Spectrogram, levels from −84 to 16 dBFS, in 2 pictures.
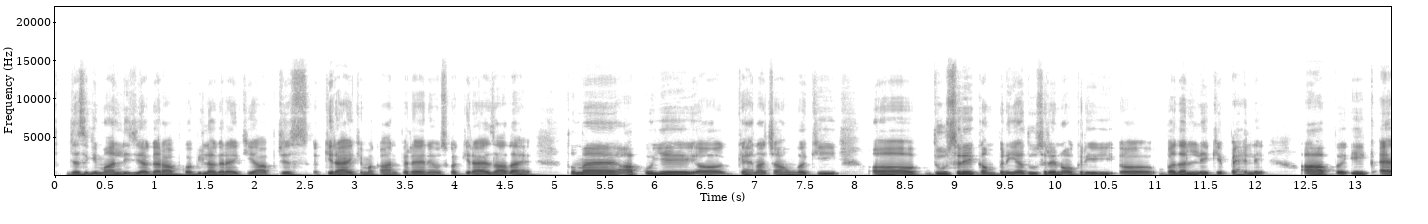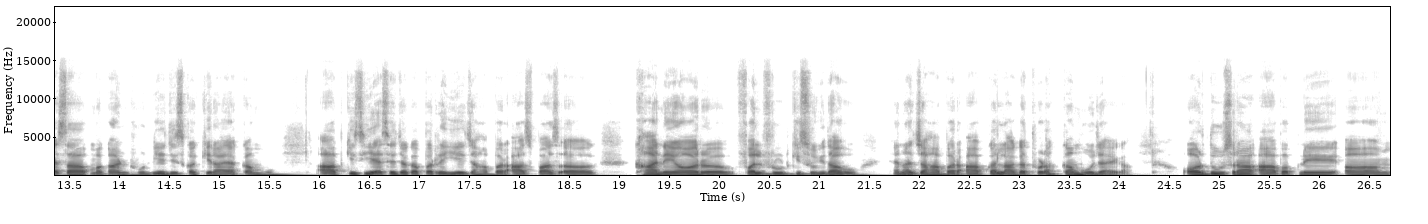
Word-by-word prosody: जैसे 110 Hz, +1 st, -1 dB
कि 125 Hz, -, -2 dB
मान 110 Hz, -2 st, -1 dB
लीजिए 110 Hz, +1 st, -2 dB
अगर 105 Hz, +1 st, 0 dB
आपको 105 Hz, +1 st, -2 dB
अभी 110 Hz, 0 st, -6 dB
लग 105 Hz, 0 st, +1 dB
रहा 105 Hz, 0 st, +1 dB
है 100 Hz, -, -2 dB
कि 105 Hz, +1 st, -7 dB
आप 100 Hz, +1 st, -3 dB
जिस 105 Hz, 0 st, -2 dB, 0.3 s
किराए 105 Hz, 0 st, +2 dB
के 105 Hz, -, -10 dB
मकान 100 Hz, 0 st, -4 dB
पे 100 Hz, -, -4 dB
रह 100 Hz, -, -1 dB
रहे 100 Hz, -, 0 dB
हैं 100 Hz, -, -5 dB
उसका 105 Hz, +1 st, -6 dB
किराया 100 Hz, 0 st, +2 dB
ज़्यादा 105 Hz, +1 st, +1 dB
है। 105 Hz, -1 st, -3 dB, 0.4 s
तो 175 Hz, -, -1 dB
मैं 170 Hz, -1 st, +3 dB
आपको 145 Hz, +1 st, +1 dB
ये 145 Hz, -1 st, +5 dB
अ, -, -, +1 dB, 0.4 s
कहना 130 Hz, -1 st, -2 dB
चाहूँगा 105 Hz, 0 st, -2 dB
कि 130 Hz, +2 st, 0 dB, 0.4 s
अ, 105 Hz, -, +2 dB, 0.5 s
दूसरे 140 Hz, +6 st, +4 dB
कंपनी 120 Hz, +1 st, -1 dB
या 120 Hz, -, +2 dB
दूसरे 120 Hz, +5 st, +1 dB
नौकरी 120 Hz, 0 st, 0 dB
अ, -, -, 0 dB, 0.5 s
बदलने 110 Hz, +2 st, +3 dB
के 120 Hz, +2 st, -2 dB
पहले 105 Hz, -4 st, -4 dB, 0.5 s
आप 160 Hz, +1 st, +2 dB
एक 150 Hz, +1 st, +1 dB
ऐसा 110 Hz, +7 st, +3 dB, 0.2 s
मकान 125 Hz, +3 st, -1 dB
ढूँढिए 120 Hz, +4 st, -2 dB
जिसका 125 Hz, +3 st, -3 dB
किराया 100 Hz, +1 st, -1 dB
कम 105 Hz, +1 st, -1 dB
हो। 105 Hz, -, -6 dB, 0.5 s
आप 140 Hz, 0 st, 0 dB
किसी 150 Hz, -1 st, +2 dB
ऐसे 115 Hz, +5 st, +2 dB
जगह 135 Hz, -1 st, +1 dB
पर 130 Hz, -, +1 dB
रहिए 120 Hz, +2 st, +1 dB
जहाँ 110 Hz, -1 st, -5 dB
पर 125 Hz, -, +1 dB, 0.2 s
आस-पास 115 Hz, +4 st, -2 dB
अ, 100 Hz, 0 st, 0 dB, 0.4 s
ख़ाने 110 Hz, +1 st, +3 dB
और 100 Hz, -2 st, +2 dB
फ़ल-फ्रूट 110 Hz, 0 st, +1 dB
की 115 Hz, -, -3 dB
सुविधा 100 Hz, 0 st, 0 dB
हो, 105 Hz, -3 st, +1 dB, 0.4 s
है -, -, -3 dB
ना? -, -, +1 dB
जहाँ 110 Hz, -3 st, +1 dB
पर 120 Hz, -2 st, +2 dB
आपका 100 Hz, 0 st, 0 dB
लागत 110 Hz, +5 st, +1 dB
थोड़ा -, -, +2 dB
कम 155 Hz, -1 st, +3 dB
हो 105 Hz, -, +1 dB
जाएगा। 95 Hz, 0 st, -5 dB, 0.6 s
और 140 Hz, +1 st, +6 dB
दूसरा 135 Hz, +3 st, +2 dB, 0.2 s
आप 125 Hz, +1 st, 0 dB
अपने 130 Hz, +1 st, -1 dB, 0.3 s
अ, 100 Hz, -1 st, -2 dB
110 Hz, 185 wpm, -23 LUFS, 105-130 Hz, 0.6 s, और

